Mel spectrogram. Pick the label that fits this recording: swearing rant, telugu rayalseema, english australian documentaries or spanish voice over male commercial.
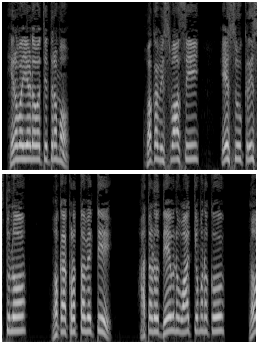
telugu rayalseema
